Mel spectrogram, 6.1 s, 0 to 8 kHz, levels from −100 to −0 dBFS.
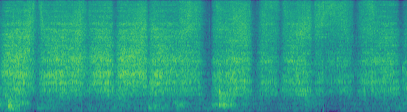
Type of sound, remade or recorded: recorded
